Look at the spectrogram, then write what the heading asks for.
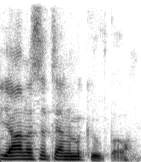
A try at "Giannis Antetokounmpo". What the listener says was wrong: You just added an M in there.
